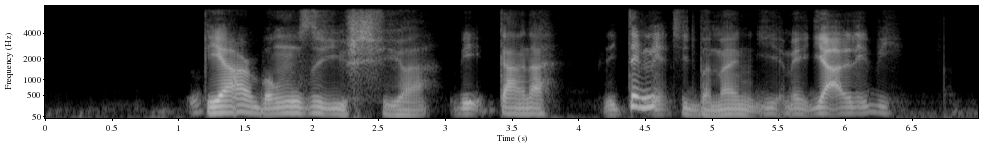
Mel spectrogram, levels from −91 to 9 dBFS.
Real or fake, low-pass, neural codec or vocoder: fake; 7.2 kHz; codec, 16 kHz in and 24 kHz out, 0.4 kbps, LongCat-Audio-Codec, four codebook decoder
